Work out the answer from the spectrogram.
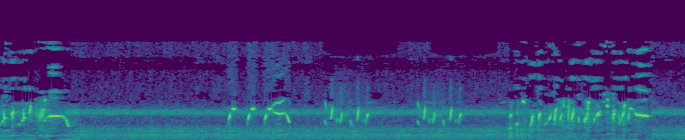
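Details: Algerian European goldfinch singing: scattered bursts of high, sharp twittering notes with quick upward and downward slides, broken by short pauses, over a faint steady high tone and low background hiss.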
